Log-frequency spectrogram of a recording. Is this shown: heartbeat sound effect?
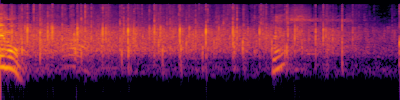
no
